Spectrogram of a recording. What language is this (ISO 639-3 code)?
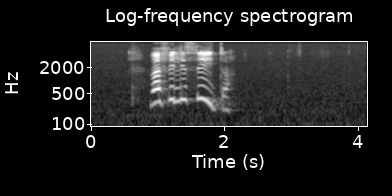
ven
